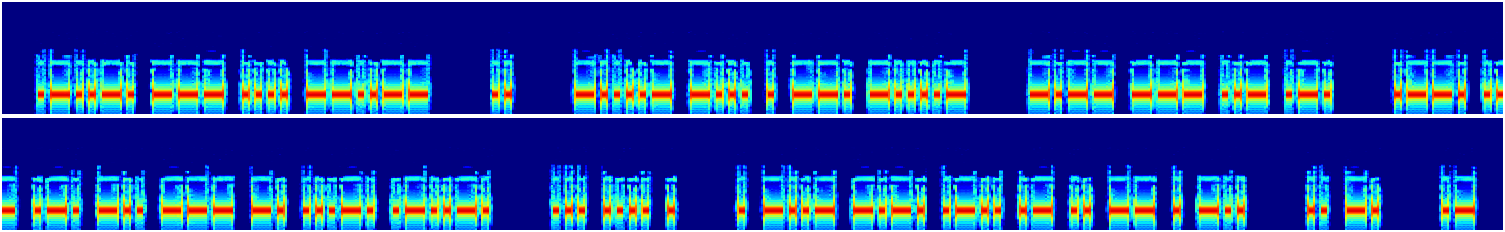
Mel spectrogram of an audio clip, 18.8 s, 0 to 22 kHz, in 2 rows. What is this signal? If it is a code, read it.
Morse code, heard as a keyed tone, about 30 wpm, 700 Hz. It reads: "OH, I -BEG- YOUR PARDON<SN>" SHE EXCLAIMED IN A
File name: 10-Chapter-10 30 WPM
